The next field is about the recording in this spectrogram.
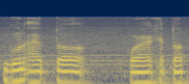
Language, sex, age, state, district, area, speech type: Assamese, male, 18-30, Assam, Lakhimpur, rural, spontaneous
